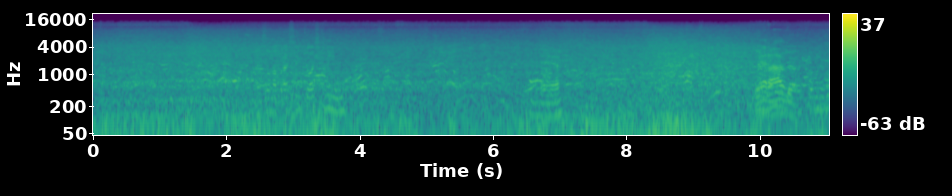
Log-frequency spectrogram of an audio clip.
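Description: Many people chatter and call out in the distance outdoors.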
